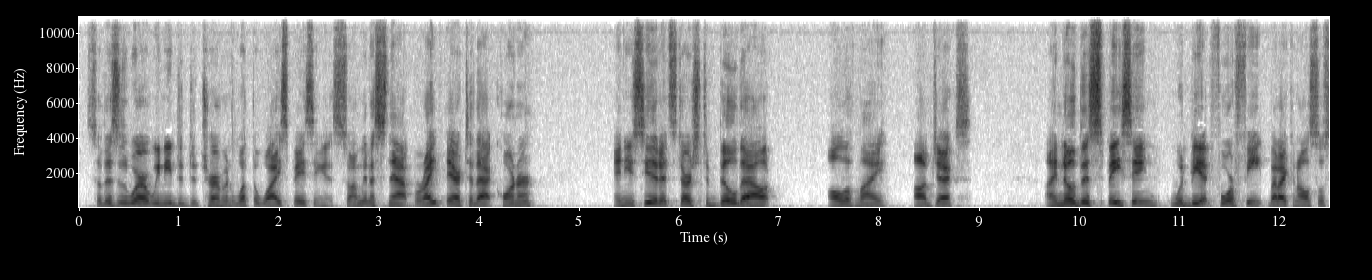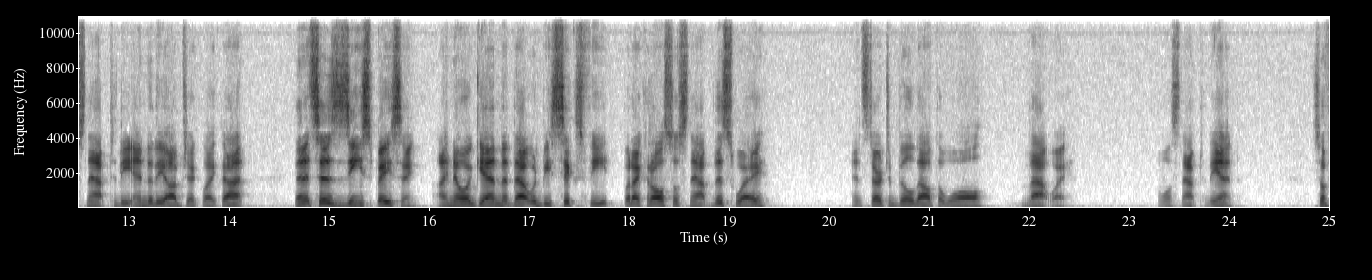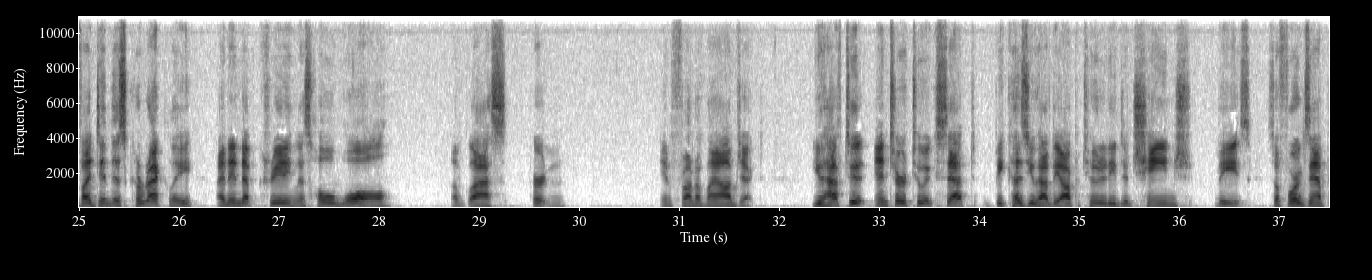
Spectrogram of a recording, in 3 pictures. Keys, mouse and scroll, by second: 2.3 middle click, 4.4 click, 6.2-7.0 scroll, 8.3 middle click, 8.9 middle click, 9.0 middle click, 9.1 middle click, 9.2 middle click, 12.7 click, 15.5 scroll, 16.4 scroll, 18.3 middle click, 18.5 click, 18.9 middle click, 19.0 middle click, 19.0 middle click, 24.0 click, 24.6-27.2 scroll, 27.2 scroll, 28.8 middle click, 30.4 right click.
